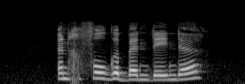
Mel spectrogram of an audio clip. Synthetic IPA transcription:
ənχəfɔlˠɡəbəndɛndə

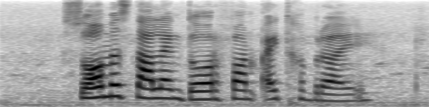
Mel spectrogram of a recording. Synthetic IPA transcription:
sɑːməstæləŋdɑːrfɐnœ̰ɥtχəbrœj

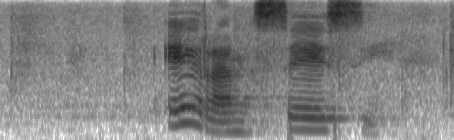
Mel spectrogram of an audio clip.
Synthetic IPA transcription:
ɛram̩seːsi

